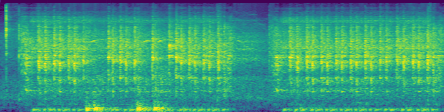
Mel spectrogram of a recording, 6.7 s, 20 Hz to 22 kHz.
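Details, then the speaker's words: 2011 Suzuki SFV650 Gladius on a jump pack with a drained battery: two long bursts of starter cranking with the throttle open and no firing at all. Cranks but won't start; an odd noise is heard, and the owner suspects the tip sensor. "Now, if you start it with the throttle, nothing. Not really picking up the sound from it either, but it was like it's trying to move or something."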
